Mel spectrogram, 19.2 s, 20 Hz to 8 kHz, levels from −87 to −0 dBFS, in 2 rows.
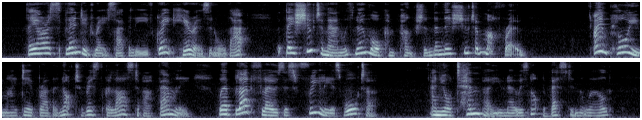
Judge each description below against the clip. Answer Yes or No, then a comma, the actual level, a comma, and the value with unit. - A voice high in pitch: Yes, high, 205 Hz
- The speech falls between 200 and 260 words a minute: No, average, 185 wpm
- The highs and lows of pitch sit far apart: Yes, wide, 8.7 semitones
